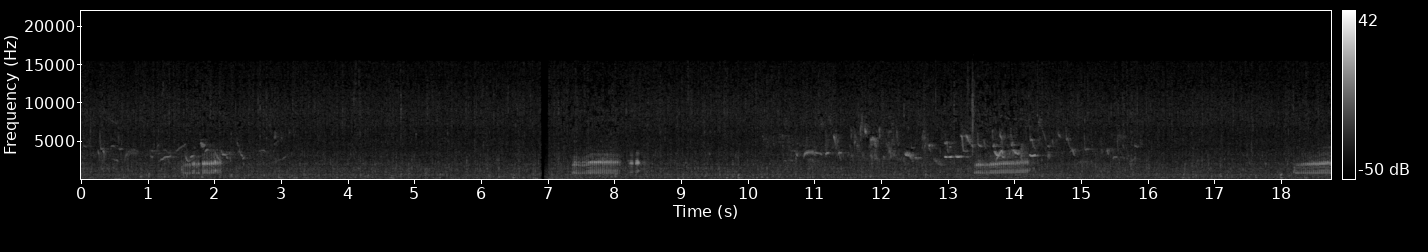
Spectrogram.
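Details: Four gruff, buzzy croaks from a frog by a jungle waterfall, spaced unevenly across the stretch, over continuous rushing water, with light high-pitched chirping between calls.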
